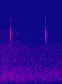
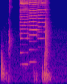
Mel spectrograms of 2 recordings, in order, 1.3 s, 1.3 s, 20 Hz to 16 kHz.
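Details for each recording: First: Small 2S brushless FPV quadcopter: two short high chirps about 0.7 s apart as the ESC restarts, losing power through a loose XT60 connection whose squashed female contacts need spreading with a screwdriver. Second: FPV quadcopter powered up after the receiver was fitted: a few short chirps, then a single bright tone of about half a second; the normal power-up signal, with the receiver bound and arming.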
